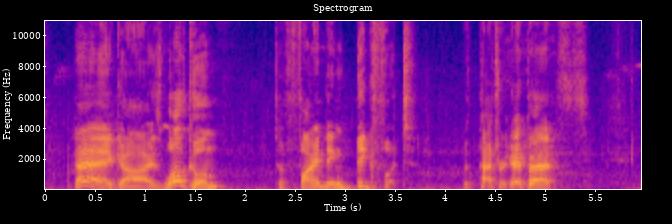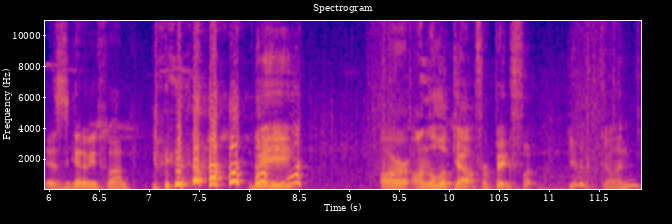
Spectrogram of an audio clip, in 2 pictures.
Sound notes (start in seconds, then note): 7.0 laughs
